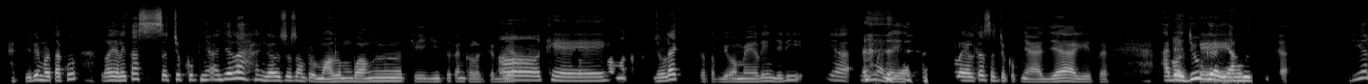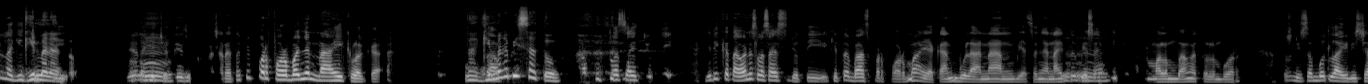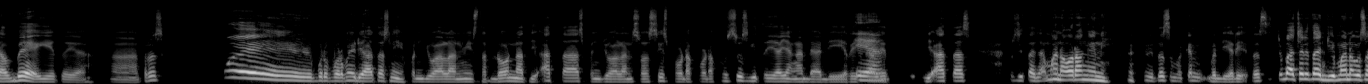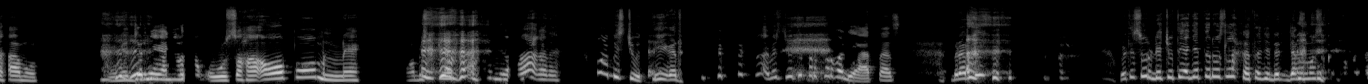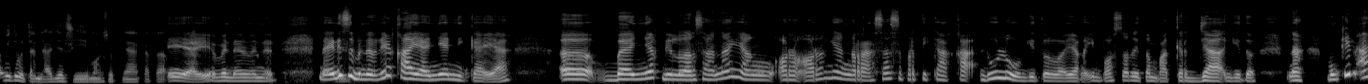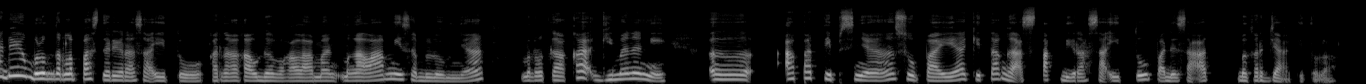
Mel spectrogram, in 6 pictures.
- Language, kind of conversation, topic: Indonesian, podcast, Bagaimana kamu mengatasi rasa tidak pantas (impostor) di tempat kerja?
- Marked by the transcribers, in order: laugh; chuckle; laugh; chuckle; in English: "meeting"; chuckle; laugh; in Javanese: "opo meneh?"; laugh; laugh; laugh; laugh; other background noise; in English: "stuck"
